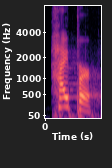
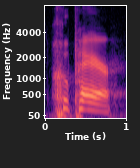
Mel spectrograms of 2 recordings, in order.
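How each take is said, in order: First: The word is pronounced the English way. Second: The word is pronounced the Greek way. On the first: "We use this word in English, but we pronounce it hyper" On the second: "Beyond here is the Greek word hyper"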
